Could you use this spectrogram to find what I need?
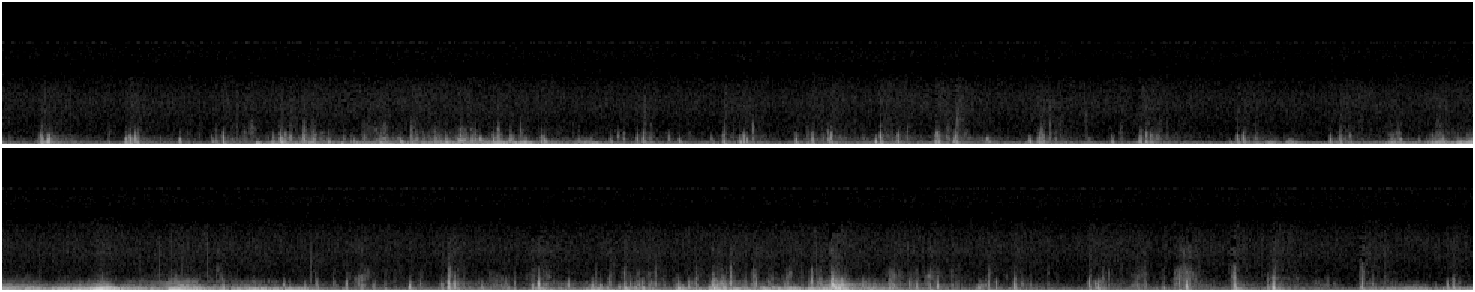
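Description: Footsteps shuffle and knock on a hard floor.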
